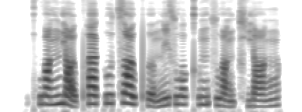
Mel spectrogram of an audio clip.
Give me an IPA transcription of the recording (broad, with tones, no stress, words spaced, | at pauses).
kʰwɑ˧˥ŋn̪jɑ̰˨˩ʊ̯ pʰä˥˩ku˥t͡sɑ˥˩ʊ̯pʰɤ̰˨˩ n̪i˥˧swɔ˥˩kʰʊ˥ŋ swɑ̰˨˩ŋt͡ɕʰjɑ˧˥ŋ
